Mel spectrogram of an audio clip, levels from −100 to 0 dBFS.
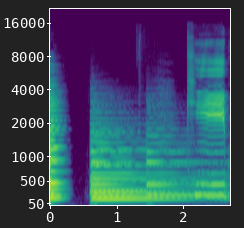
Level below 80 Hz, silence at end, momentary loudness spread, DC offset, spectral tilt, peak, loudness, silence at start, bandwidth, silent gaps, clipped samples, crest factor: -60 dBFS; 0 s; 11 LU; under 0.1%; -5.5 dB/octave; -2 dBFS; -22 LUFS; 0 s; 11 kHz; none; under 0.1%; 20 dB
